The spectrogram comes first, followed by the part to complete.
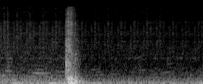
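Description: A car door thumping once, a single sharp knock about two-thirds of a second in, over a low steady rumble.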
